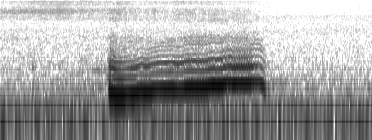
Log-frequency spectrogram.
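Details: Single whistling snore from a sleeping domestic cat, a smooth tonal "puu" lasting under a second and gently rising in pitch, with faint low hum behind.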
